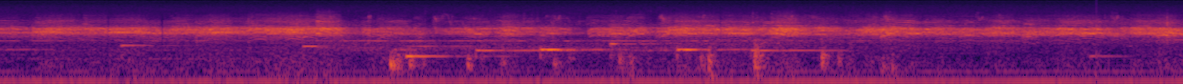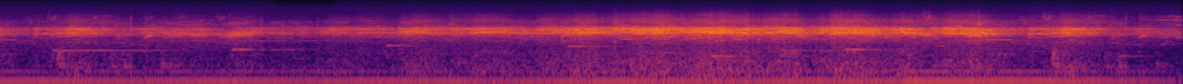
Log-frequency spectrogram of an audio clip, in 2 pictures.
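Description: A large flock of crow-like birds calling together in a dense, continuous chorus of caws that grows louder in the second half, with a few short lower calls scattered through the first half.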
